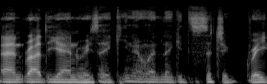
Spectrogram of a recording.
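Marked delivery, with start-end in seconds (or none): 1.2-2.7 put-on soft, hushed famous-actor voice. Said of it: "why I'm speaking like this".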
